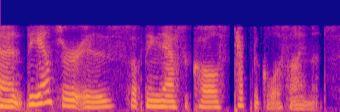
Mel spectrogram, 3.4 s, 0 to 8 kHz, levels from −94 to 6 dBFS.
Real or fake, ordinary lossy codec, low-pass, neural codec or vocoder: real; AAC, 16 kbps; 7.2 kHz; none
